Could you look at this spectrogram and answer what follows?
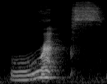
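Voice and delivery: Rex said slowly for the class to copy; slow, deliberate Rex for children to repeat; slow teacher demo. Shown as a demonstration. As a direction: model Rex slowly with a hand motion. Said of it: "Everybody do it with me".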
